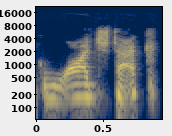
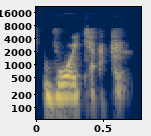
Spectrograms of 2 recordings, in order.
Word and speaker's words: Wojtek: Wojtek is how you pronounce it because it's Polish, right? Okay. So like I said, it looks like it would be like Wojtek, but it's apparently pronounced Wojtek.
